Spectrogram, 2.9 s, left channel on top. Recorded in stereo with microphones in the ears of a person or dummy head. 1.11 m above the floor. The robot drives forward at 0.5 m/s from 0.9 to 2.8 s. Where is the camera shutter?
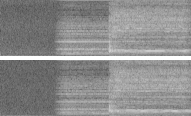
10° left (ahead or behind), 1.8 m; by 2.8 s 5° left (ahead or behind), 2.5 m.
